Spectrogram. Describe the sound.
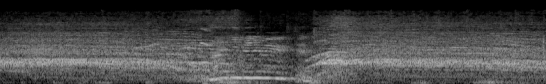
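A crowd of fans screams and cheers at an autograph signing in Lille with the cast of a French daily TV soap. Loud, continuous high-pitched shrieks and whoops blend into a dense roar of many voices.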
